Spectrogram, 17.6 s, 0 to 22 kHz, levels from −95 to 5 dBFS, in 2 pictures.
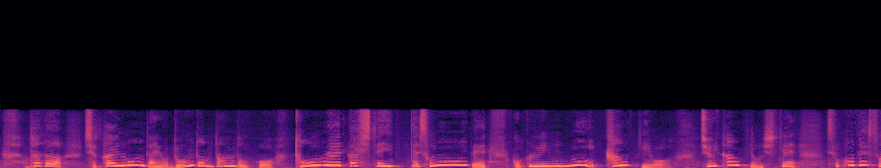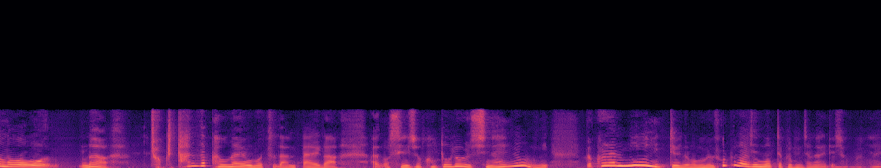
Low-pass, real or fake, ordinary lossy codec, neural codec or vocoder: none; fake; none; codec, 16 kHz, 1 kbps, FreqCodec, larger model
